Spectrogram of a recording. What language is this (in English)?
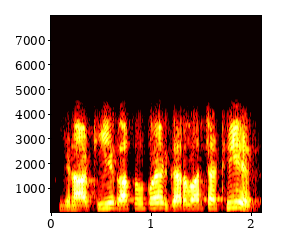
Kashmiri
